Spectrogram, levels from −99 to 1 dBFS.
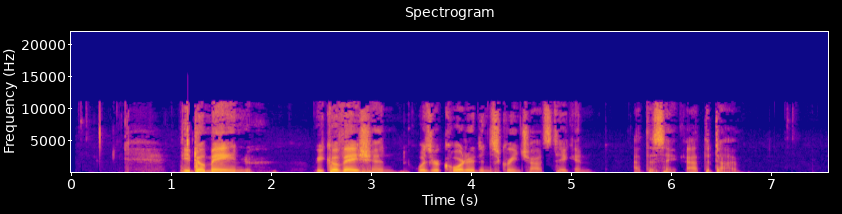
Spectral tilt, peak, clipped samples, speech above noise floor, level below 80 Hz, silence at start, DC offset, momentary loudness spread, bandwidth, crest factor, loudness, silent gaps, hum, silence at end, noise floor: -3 dB/octave; 0 dBFS; under 0.1%; 45 dB; -46 dBFS; 0.55 s; under 0.1%; 21 LU; 11.5 kHz; 24 dB; -20 LUFS; none; none; 0.95 s; -67 dBFS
